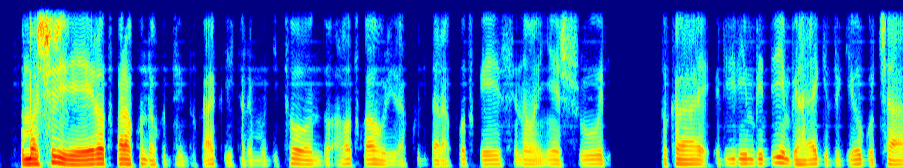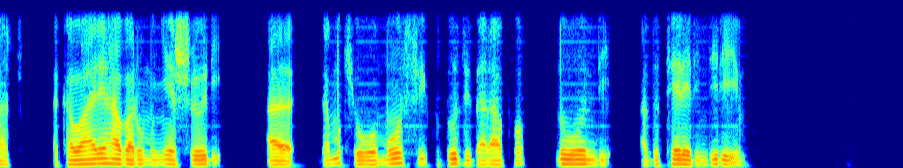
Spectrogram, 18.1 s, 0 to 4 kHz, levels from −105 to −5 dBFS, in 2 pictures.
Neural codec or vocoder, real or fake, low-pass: none; real; 3.6 kHz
